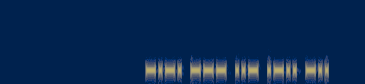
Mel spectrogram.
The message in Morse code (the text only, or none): COULD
